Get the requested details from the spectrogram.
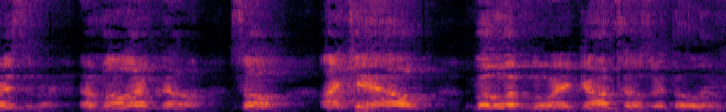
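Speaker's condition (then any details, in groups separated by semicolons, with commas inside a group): Brain injury; once unable to speak or breathe, now recovered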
